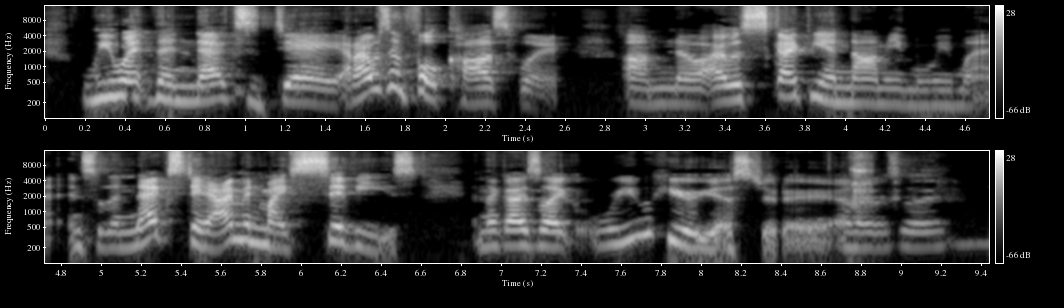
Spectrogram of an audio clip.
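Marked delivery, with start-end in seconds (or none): 7.4-8.6 put-on dignified, proper host voice. Quoting the guy at the sushi place, in a proper dignified voice. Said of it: "I like the proper dignified voice he gave".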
